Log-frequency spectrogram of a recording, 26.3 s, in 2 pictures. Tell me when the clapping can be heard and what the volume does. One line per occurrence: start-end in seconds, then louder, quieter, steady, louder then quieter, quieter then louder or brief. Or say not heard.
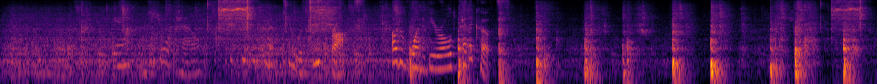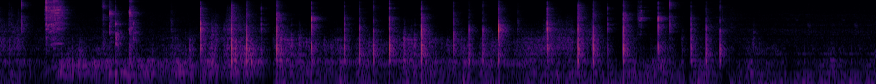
14.7-24.0 steady.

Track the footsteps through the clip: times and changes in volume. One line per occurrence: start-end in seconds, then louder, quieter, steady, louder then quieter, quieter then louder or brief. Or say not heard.
1.0-10.9 louder
11.6-12.8 brief.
